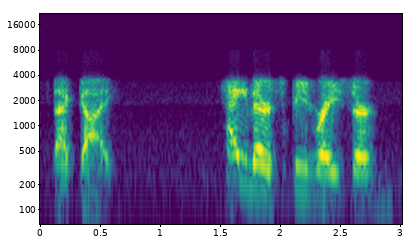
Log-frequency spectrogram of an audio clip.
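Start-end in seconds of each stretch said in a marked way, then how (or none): 1.5-2.7 put-on cartoon frog voice with Philly accent, pitched higher. Imagining the comedian voicing a cartoon frog: Johnny Brennan as Cyberfrog, Philly accent. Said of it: "do the voice of Cyberfrog".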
